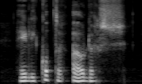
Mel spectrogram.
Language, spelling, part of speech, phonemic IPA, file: Dutch, helikopterouders, noun, /ˌheliˈkɔptərˌɑudərs/, Nl-helikopterouders.ogg
- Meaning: plural of helikopterouder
